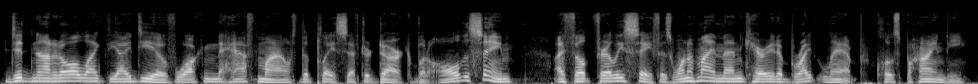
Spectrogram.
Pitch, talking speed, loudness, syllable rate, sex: 125 Hz, 235 wpm, -17 LUFS, 5.2 syllables/s, male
